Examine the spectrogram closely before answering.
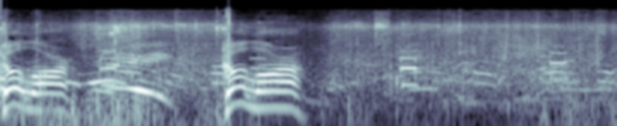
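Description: Skis scrape over hard snow.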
